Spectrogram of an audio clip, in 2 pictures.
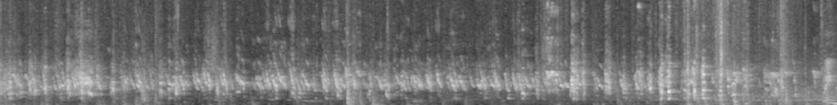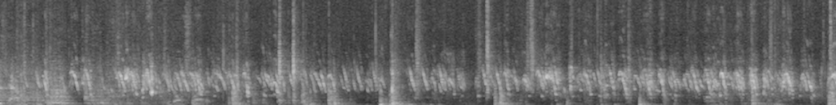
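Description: Young meat chickens being moved into a transport crate for a chicken tractor at an off-grid log cabin, steady overlapping clucks and chirps, close and busy, with rustling and handling noise throughout.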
